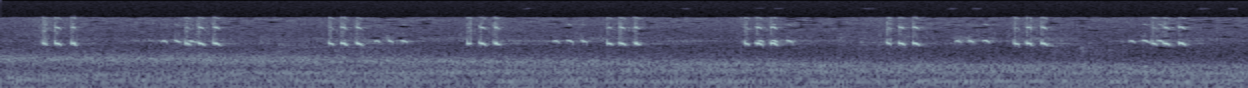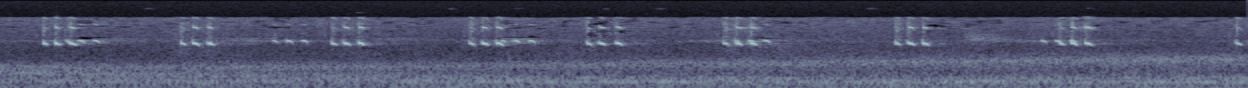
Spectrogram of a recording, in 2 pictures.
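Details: Crickets after dark repeat thin, bright chirps in steady pairs, some overlapping at neighbouring pitches, over the dull, even roar of soft wind.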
